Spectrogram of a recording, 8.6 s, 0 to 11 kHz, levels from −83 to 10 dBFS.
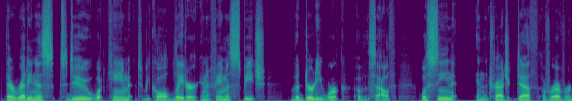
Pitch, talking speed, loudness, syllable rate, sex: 100 Hz, 195 wpm, -20 LUFS, 4.9 syllables/s, male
